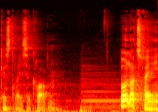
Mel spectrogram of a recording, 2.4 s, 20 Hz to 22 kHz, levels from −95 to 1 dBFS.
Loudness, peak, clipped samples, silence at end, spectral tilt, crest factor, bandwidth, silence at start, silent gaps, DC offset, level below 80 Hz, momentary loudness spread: -23 LUFS; -6 dBFS; under 0.1%; 0 s; -5 dB/octave; 18 dB; 16.5 kHz; 0 s; none; under 0.1%; -46 dBFS; 24 LU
